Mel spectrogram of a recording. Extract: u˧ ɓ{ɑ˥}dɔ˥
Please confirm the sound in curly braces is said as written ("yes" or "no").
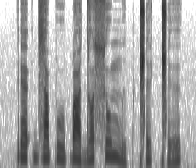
no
